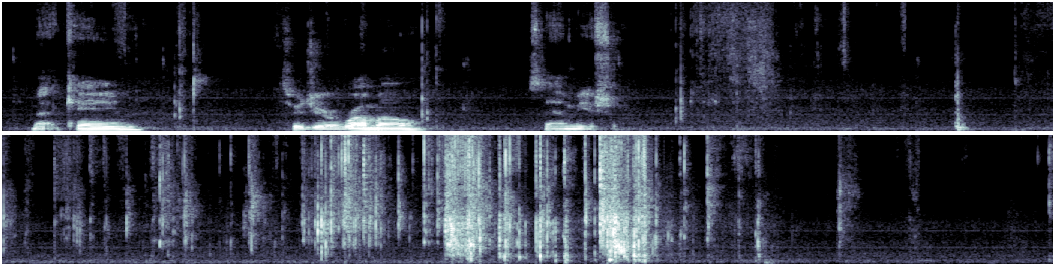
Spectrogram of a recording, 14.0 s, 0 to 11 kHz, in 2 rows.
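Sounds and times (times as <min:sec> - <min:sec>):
foil wrapper tearing and crinkling: 0:07.0 - 0:12.2.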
